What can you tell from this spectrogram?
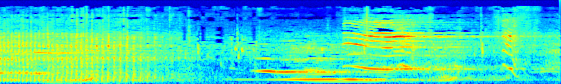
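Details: Gray whale in shallow water, a low moaning call holding steady then rising, followed by higher tonal whistles with layered harmonics and a brief upward sweep near the end, over constant engine-like rumble and water noise.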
